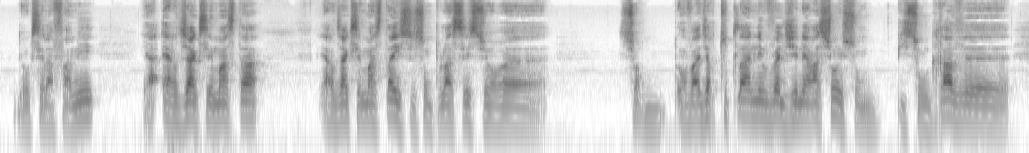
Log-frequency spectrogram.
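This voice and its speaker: Recorded very cleanly against a silent background, a man with a dark, mellow tone and medium pitch speaks at a moderate pace with fairly even intonation and long, frequent pauses. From Comorian heritage, France. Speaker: rapper. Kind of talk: interview.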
